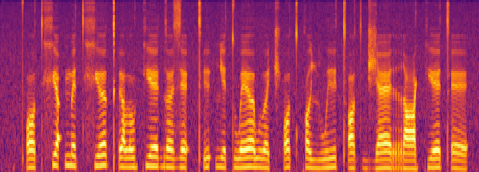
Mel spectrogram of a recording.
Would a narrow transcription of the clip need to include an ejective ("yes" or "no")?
yes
